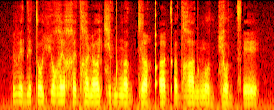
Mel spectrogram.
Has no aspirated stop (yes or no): yes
